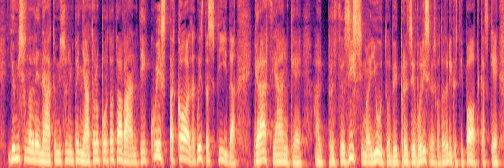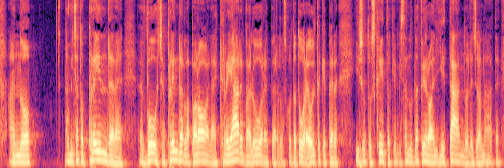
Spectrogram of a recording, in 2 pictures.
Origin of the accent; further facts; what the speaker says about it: Trentino-Alto Adige, Italy; moved away; dalle nostre parti va anche a meno 14 gradi in Trentino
